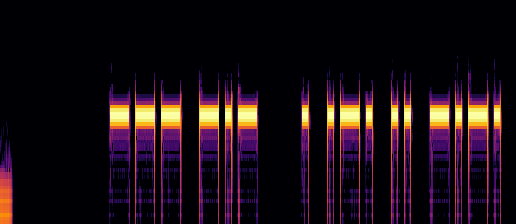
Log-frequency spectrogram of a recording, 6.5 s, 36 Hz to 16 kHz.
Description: Morse code, heard as a keyed tone, about 15 wpm, 700 Hz. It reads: OK ERIC
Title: Practice QSO - Exchange 3 - More Info - 15wpm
